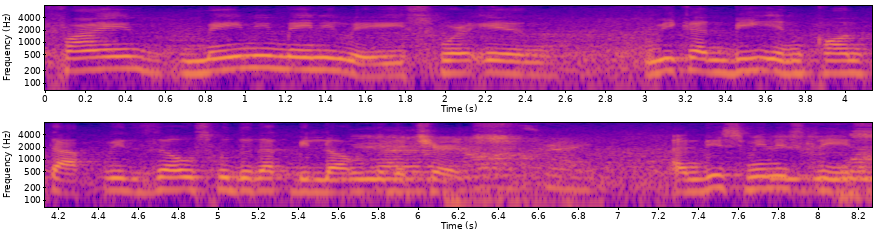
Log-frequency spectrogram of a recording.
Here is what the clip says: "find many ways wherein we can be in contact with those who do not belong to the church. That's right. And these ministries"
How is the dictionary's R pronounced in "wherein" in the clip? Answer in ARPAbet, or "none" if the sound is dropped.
R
